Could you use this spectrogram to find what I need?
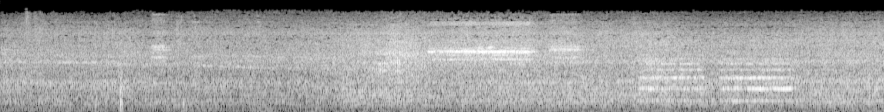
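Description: A scooter engine hums steadily while riding along a street.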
